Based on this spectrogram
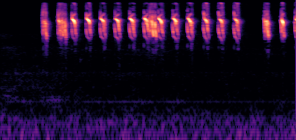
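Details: Velvet-fronted nuthatch sounds used as a lure recording to attract birds: a rapid, steady series of very high, sharp piping notes, about four per second, over low background hum.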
